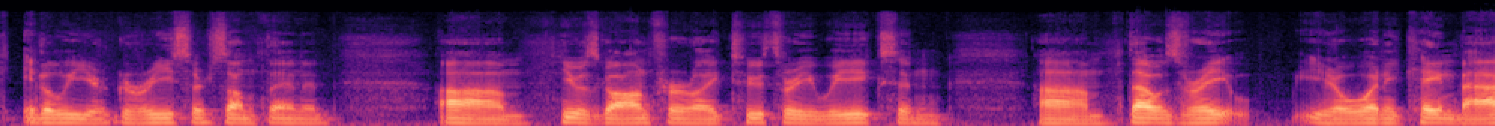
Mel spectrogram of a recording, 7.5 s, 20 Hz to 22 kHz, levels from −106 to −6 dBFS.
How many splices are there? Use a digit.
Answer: 0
